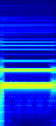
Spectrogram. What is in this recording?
Instrument samples > String
A random guitar tone that is shortened. Good for experiments. Good for sound design. The pack contains tones that create an arpeggio one after the other.
cheap, stratocaster, sound, design, tone, arpeggio, guitar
